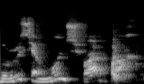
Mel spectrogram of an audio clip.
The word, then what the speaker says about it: Borussia Mönchengladbach: The first team is a German team, also called Borussia Mönchengladbach versus Manchester City. Nice pronunciation, Marco, by the way.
